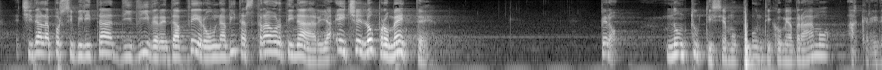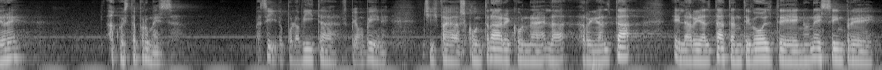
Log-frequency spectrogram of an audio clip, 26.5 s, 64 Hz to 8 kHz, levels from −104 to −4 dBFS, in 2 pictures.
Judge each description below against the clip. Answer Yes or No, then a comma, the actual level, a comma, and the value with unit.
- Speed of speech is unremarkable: No, slow, 105 wpm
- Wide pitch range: Yes, wide, 6.4 semitones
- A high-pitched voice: No, medium, 145 Hz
